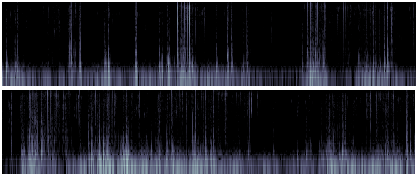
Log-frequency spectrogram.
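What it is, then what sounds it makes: Silicone ear model scraped with a metal pick. A thin, curved metal ear pick scratches and scrapes inside the concha near the ear canal of a soft, skin-toned silicone ear, likely the ear of a binaural microphone. Close, muffled, low rumbling scrapes and crackly rubs come in quick, irregular bursts, swelling and fading in loudness throughout.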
